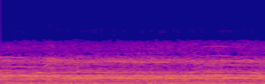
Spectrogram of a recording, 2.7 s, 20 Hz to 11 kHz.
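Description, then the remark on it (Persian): A crowd of protesters at night, on rooftops or terraces, against the results of the 2009 (1388) presidential election, shouting 'Allahu Akbar' and 'Death to the dictator' together in a dense, continuous roar, with overlapping yells and chant-like cries blending into a steady wall of sound for a few seconds. “این شبها شبهای اعتراض است و بخش دیگری از معترضان نیز همراه با شعار الله اکبر فریاد مرگ بر دیکتاتور سر می دهند.”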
